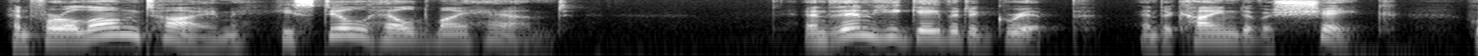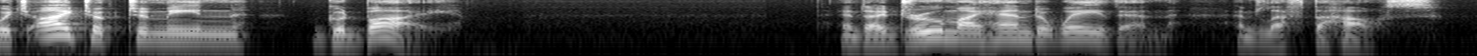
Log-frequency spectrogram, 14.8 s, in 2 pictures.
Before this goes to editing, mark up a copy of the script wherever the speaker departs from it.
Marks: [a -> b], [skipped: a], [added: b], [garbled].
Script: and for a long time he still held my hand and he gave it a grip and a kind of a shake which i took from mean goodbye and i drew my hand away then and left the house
and for a long time he still held my hand and [added: then] he gave it a grip and a kind of a shake which i took [from -> to] mean goodbye and i drew my hand away then and left the house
